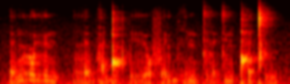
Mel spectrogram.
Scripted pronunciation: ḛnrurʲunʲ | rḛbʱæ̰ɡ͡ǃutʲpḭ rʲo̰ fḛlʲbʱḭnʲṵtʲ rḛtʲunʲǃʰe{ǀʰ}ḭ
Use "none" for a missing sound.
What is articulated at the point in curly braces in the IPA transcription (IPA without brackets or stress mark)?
ǀʰ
